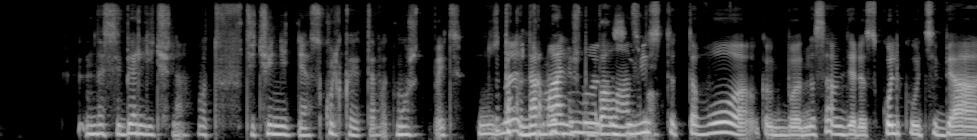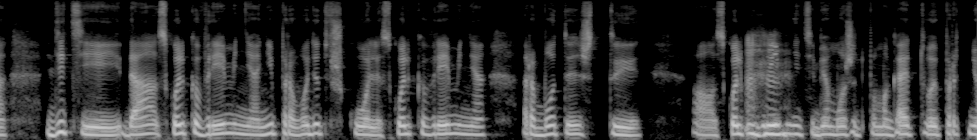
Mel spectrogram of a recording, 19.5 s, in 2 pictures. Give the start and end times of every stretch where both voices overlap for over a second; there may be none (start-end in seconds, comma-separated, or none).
4.8-6.6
